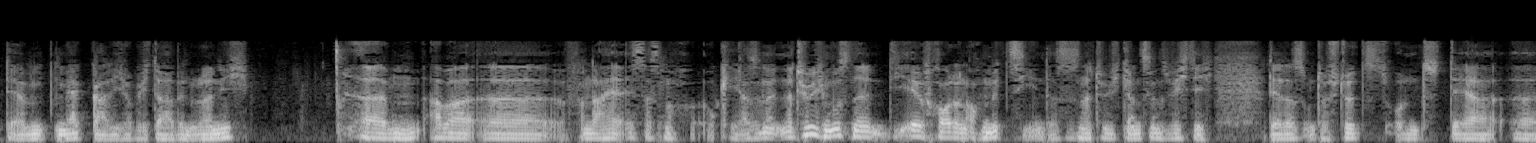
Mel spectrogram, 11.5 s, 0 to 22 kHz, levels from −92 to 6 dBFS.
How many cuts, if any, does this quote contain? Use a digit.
1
